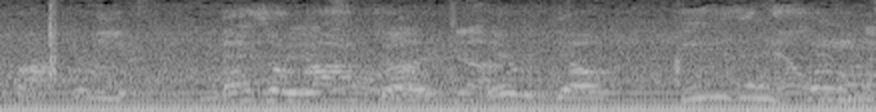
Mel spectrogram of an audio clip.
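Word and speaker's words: Mesoraco: Mesorasko.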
